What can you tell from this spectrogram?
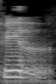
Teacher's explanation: فا کسرہ را سکون فر، دیکھیں را ساکن لیکن کسرہ آ رہا ہے، را کو باریک کر کے پڑھیں گے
